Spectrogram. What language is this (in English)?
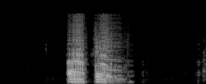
Persian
